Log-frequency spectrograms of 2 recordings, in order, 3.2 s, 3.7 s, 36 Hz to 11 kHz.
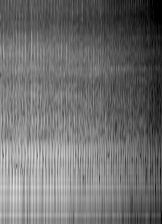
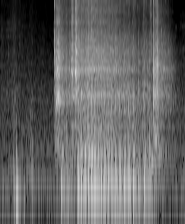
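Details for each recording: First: Carbureted Janus 250 motorcycle at full operating temperature, idle screw turned back down so the engine won't rev on its own: even, steady single-cylinder putter at a settled idle, no hunting or surging; idle correctly set. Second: Carbureted Janus 250 motorcycle after a small turn-in of the idle screw: fires and chugs with a slow, lazy beat for about two seconds before fading; idle still too low, target 1500–1800 rpm (about 1600), another eighth-turn needed.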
